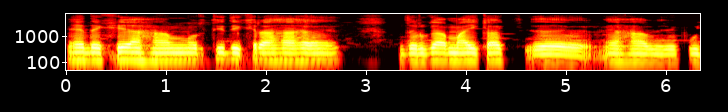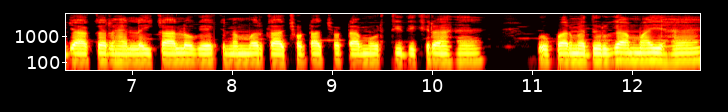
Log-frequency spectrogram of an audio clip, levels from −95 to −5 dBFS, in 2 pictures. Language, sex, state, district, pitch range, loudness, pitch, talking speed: Hindi, male, Chhattisgarh, Balrampur, 115-120 Hz, -16 LUFS, 115 Hz, 160 wpm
